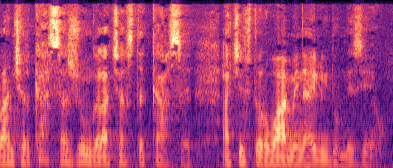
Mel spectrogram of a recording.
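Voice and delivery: ordinary talk, nothing marked

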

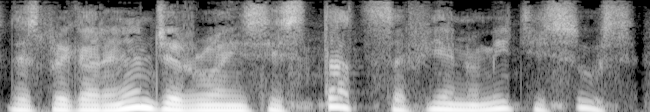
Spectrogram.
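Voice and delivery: normal talking voice

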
